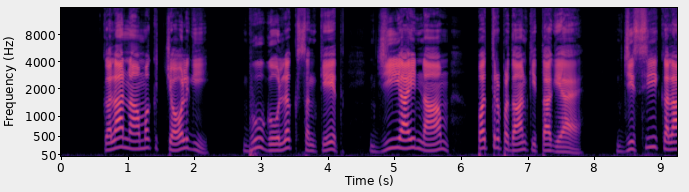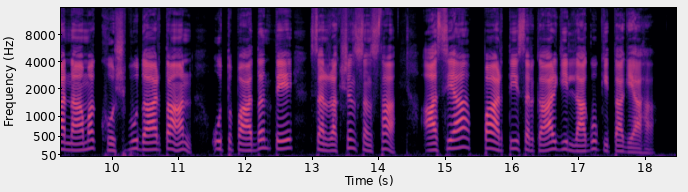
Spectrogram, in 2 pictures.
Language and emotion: Dogri, neutral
